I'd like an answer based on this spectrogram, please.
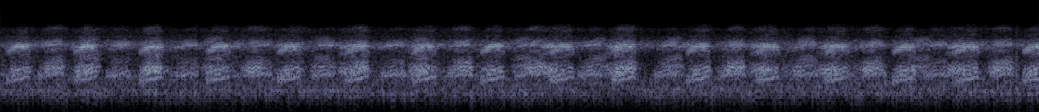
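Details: Frogs calling, self-recorded in nature: a dense, continuous chorus of overlapping nasal croaks with rapid pulses roughly three per second, a steady pulsing din with no other sounds.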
